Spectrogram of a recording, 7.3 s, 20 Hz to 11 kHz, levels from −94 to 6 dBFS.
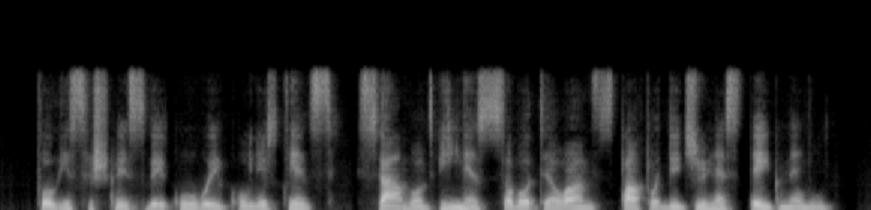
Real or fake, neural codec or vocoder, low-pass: fake; codec, 16 kHz, 0.5 kbps, FreqCodec, larger model; 7.2 kHz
